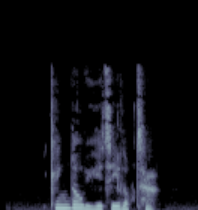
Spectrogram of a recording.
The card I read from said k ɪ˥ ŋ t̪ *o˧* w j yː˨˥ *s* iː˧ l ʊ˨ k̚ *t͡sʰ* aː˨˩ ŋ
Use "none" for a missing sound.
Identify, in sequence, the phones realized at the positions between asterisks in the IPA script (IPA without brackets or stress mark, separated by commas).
o˥, t͡s, t͡sʰ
